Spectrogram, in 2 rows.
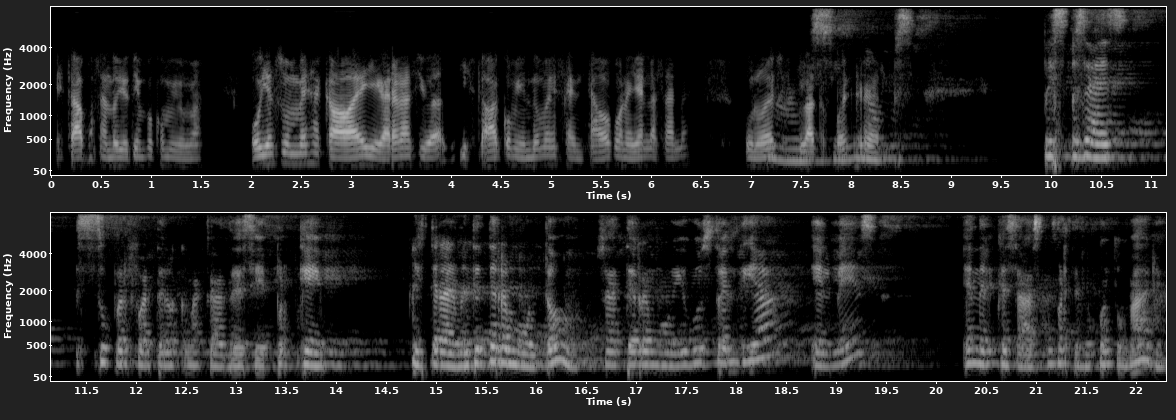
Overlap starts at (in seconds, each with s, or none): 7.1 s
